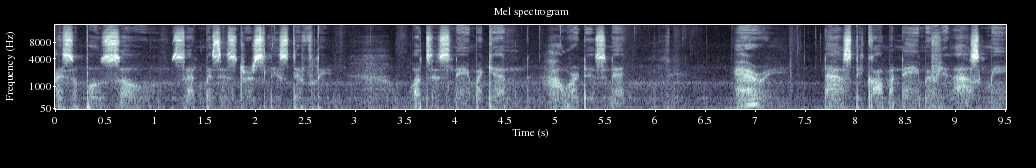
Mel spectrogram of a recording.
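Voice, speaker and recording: Whispering at a fairly slow pace with long, frequent pauses. Noticeable background noise sits underneath. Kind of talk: ASMR audiobook reading of a novel. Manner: whispered, soft, relaxing.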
